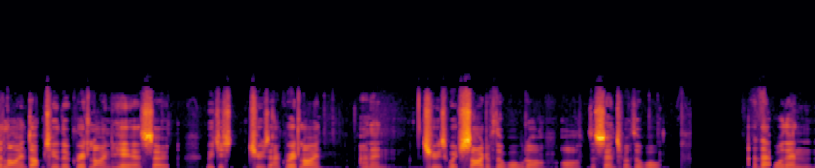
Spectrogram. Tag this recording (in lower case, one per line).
speech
